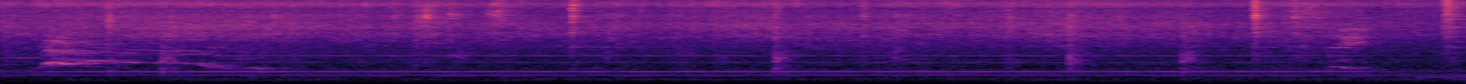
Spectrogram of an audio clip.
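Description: Masala frying in oil while being stirred, a steady soft sizzle with repeated scraping strokes of the spoon against the pan at close range, with a faint tonal hum running underneath.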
